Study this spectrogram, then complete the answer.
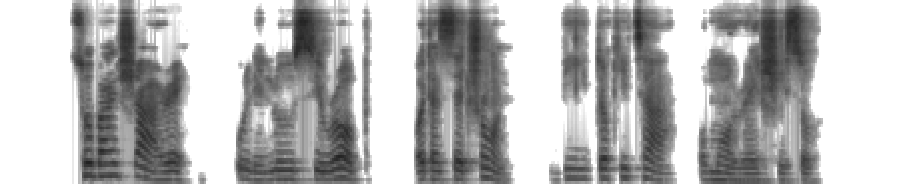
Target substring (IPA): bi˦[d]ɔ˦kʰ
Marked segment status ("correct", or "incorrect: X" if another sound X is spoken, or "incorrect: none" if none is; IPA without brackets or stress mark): correct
